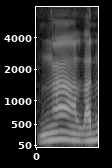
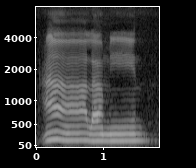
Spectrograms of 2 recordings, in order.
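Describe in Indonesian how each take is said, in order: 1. Diawali dengan bunyi sengau ng. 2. Diawali dengan bunyi dari tenggorokan. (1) "Ngalamin bukan ya" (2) "Huruf ain makhrajnya di tengah tenggorokan"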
